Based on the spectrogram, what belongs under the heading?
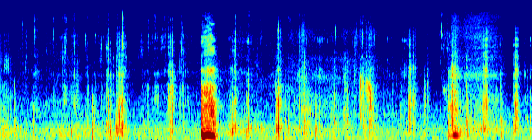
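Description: Close-miked chewing of a mouthful of leafy salad greens, with crunching and small wet clicks throughout. Two short hums break in, about three seconds in and near the end.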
